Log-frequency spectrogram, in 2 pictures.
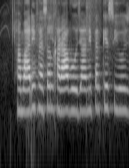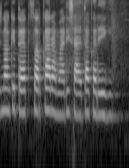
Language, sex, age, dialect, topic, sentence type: Hindi, male, 18-24, Kanauji Braj Bhasha, agriculture, question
